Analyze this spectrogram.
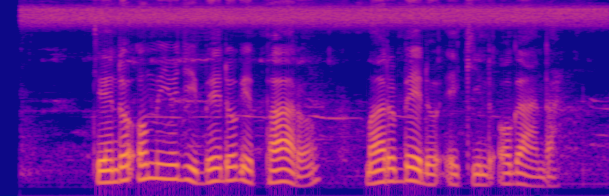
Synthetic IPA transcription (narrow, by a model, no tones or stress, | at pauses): kendoʔɔmɪjɔd͡ʒibedoɡɪpaɾɔ | marbedoʔekindɔɡanda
